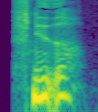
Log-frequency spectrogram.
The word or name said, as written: fnidder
